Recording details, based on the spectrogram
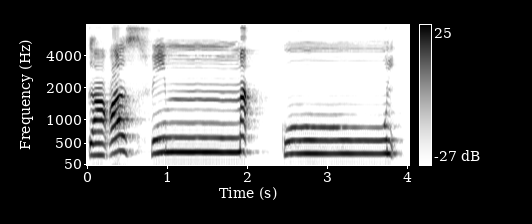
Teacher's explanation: واو مدہ کو پورا صاف طور سے پڑھنا ہے اور بالکل کھینچ کر پڑھنا ہے. ایک الف کے بقدر جس طرح بتایا گیا واو مدہ کو کھینچنا اسی طرح کھینچنا ہے.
